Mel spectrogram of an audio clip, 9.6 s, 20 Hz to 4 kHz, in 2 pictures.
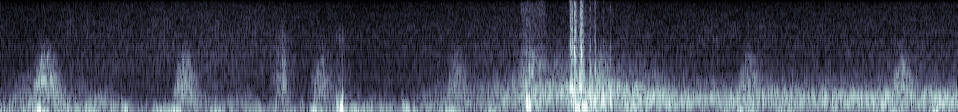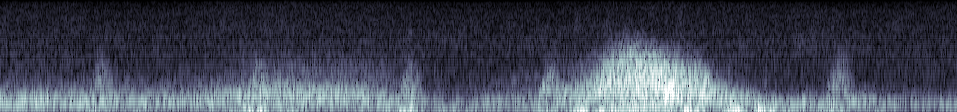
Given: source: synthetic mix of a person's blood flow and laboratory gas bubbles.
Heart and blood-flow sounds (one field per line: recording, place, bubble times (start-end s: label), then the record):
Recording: Doppler ultrasound of blood flow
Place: subclavian vein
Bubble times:
2.59-2.72 s: bubbles
2.82-3.07 s: bubbles
From the record:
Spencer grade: 1 (occasional bubble signal discernible with the cardiac motion signal, with majority of cardiac periods free of bubbles)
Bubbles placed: anywhere in the cardiac cycle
